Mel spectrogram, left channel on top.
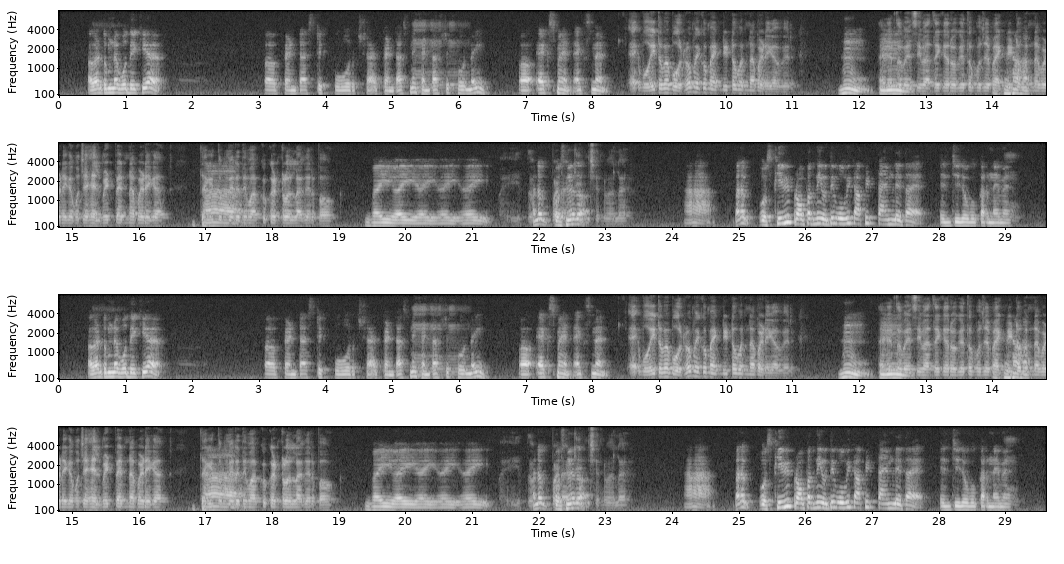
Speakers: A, on the left (about 15°); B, on the right (about 65°).
A: अगर
B: हम्म
A: तुमने वो देखी है फैंटास्टिक फोर शायद फैंटास्टिक नहीं
B: हम्म
A: फैंटास्टिक
B: हम्म, हम्म।
A: फोर नहीं एक्समैन एक्समैन
B: ए, वही तो मैं बोल रहा हूँ मेरे को मैग्नेटो बनना पड़ेगा फिर
A: हम्म हम्म
B: अगर तुम ऐसी बातें करोगे तो मुझे
A: <laughs>
B: मैग्नेटो
A: हाँ
B: बनना पड़ेगा मुझे हेलमेट पहनना पड़ेगा ताकि
A: हाँ
B: तुम मेरे दिमाग को कंट्रोल ना कर पाओ
A: वही वही वही वही वही
B: भाई ये तो
A: मतलब
B: बड़ा
A: उसमें
B: टेंशन
A: तो
B: वाला है
A: हाँ मतलब उसकी भी प्रॉपर नहीं होती वो भी काफी टाइम लेता है इन चीजों को करने में
B: हम्म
